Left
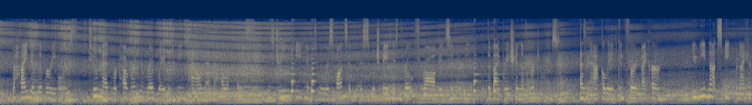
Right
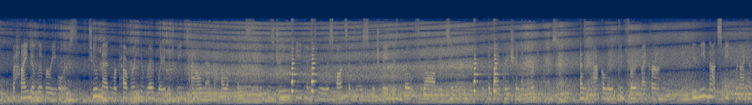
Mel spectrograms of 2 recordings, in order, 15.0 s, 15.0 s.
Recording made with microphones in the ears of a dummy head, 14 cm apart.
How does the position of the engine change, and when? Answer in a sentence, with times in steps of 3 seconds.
In this clip you hear the engine on the left from 0 s, in the centre from 3 s and on the right from 6 s.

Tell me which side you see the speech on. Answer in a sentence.
In this clip you hear the speech in the centre.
